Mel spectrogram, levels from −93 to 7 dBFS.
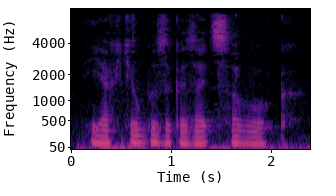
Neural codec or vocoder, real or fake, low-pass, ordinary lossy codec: none; real; 7.2 kHz; MP3, 32 kbps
